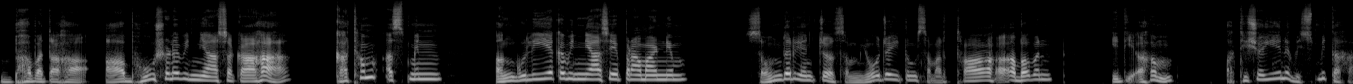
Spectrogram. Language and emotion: Sanskrit, surprised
